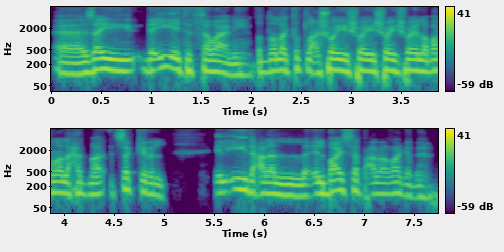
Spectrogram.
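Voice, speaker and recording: A man's voice: mid-range voice, fast talker, a little mellow, no room sound, studio quality. A man with a Levantine Arabic accent co-hosting a casual sports chat, explaining technique in everyday words. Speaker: co-host of an MMA podcast.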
